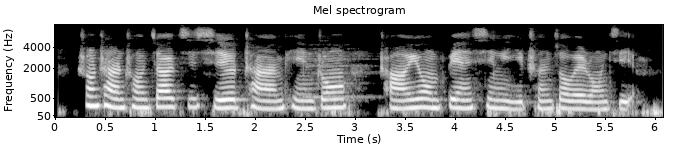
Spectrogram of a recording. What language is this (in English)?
Chinese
